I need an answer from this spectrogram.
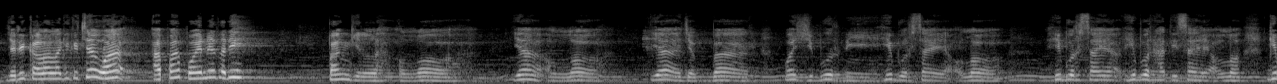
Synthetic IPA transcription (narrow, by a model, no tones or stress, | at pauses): d͡ʒadikalolaɡikət͡ʃawaːpapoɪnɲat̪adi | paŋɡɪlːahɔlːɔh | jaʔɔlːɔh | jad͡ʒabːar | wad͡ʒibʊrnɪɦibʊrsajaja̰ʔɔ̰lːɔh | hibʊrsajaɦibʊrɦat̪isajajaɔlːɔh | ɡi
